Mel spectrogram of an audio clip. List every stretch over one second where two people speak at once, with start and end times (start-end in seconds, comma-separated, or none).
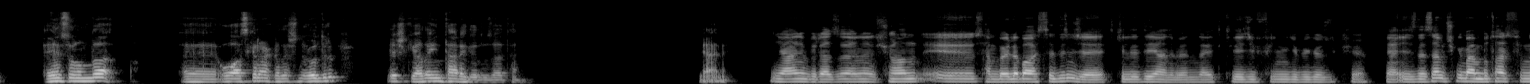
none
